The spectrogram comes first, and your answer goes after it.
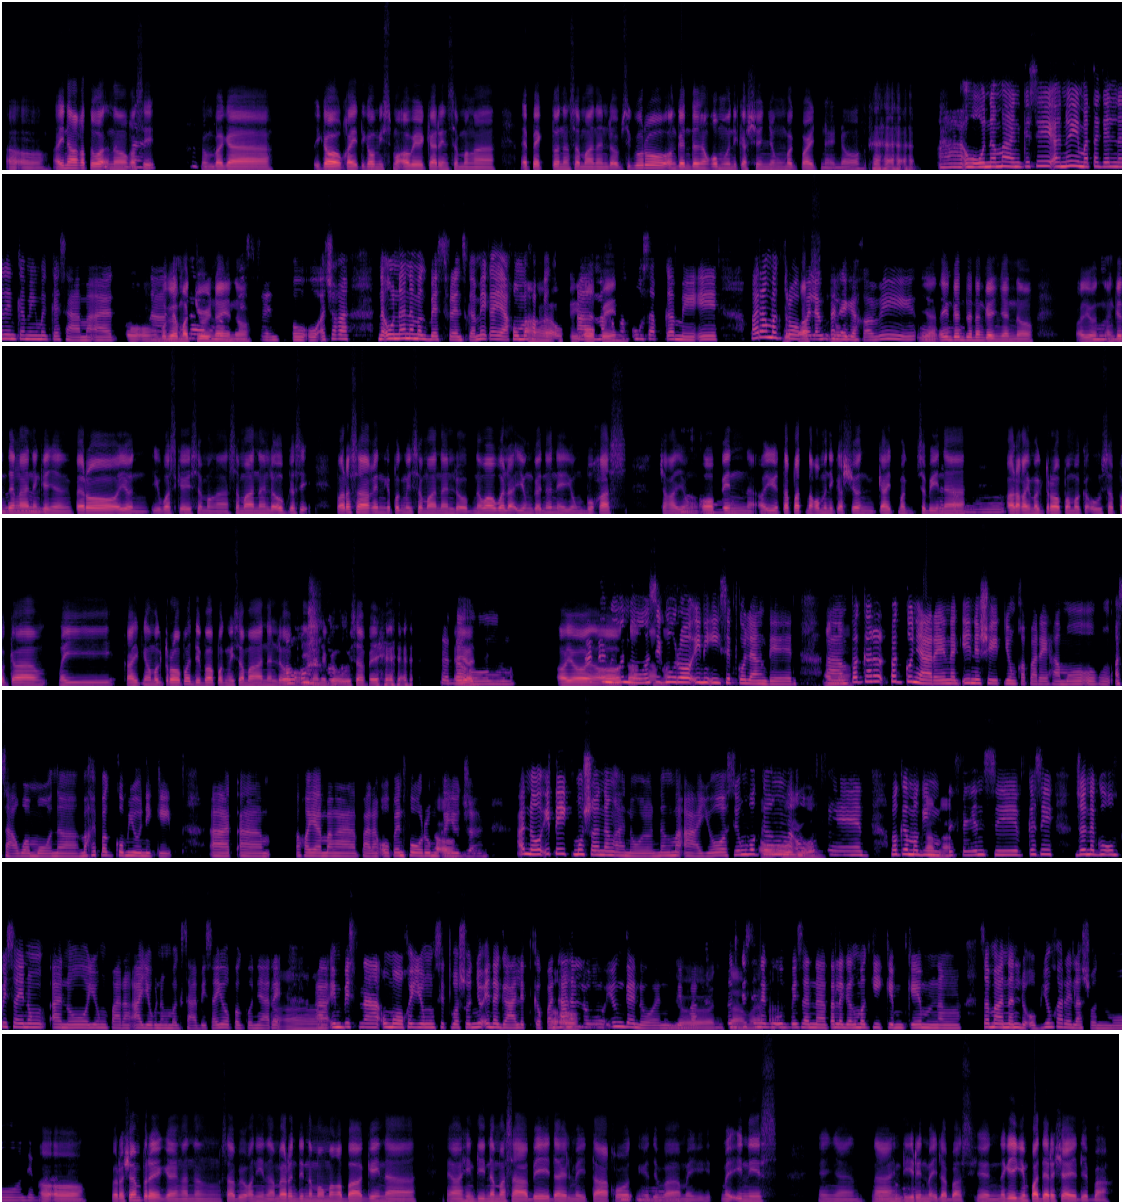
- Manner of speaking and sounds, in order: laugh; laugh; laughing while speaking: "Oo"; laugh
- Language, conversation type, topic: Filipino, unstructured, Ano ang epekto ng matagal na sama ng loob sa isang relasyon?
